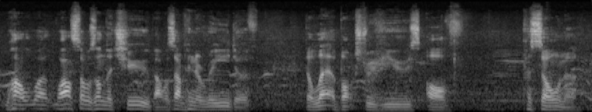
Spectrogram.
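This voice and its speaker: A man hosting a podcast in a casual, rambling, easily distracted way, recorded outdoors on a lapel mic. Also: lowish voice. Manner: easily distracted, chatty, self-interrupting. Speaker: podcast host and filmmaker. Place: outdoors on a busy city riverside. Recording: outdoor lapel mic with loud surrounding noise. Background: loud outdoor ambience.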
